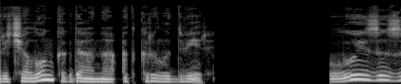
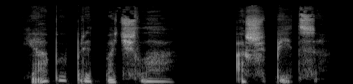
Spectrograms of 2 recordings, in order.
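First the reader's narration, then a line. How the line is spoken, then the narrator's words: Whisper. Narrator (Russian): Луиза прошептала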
